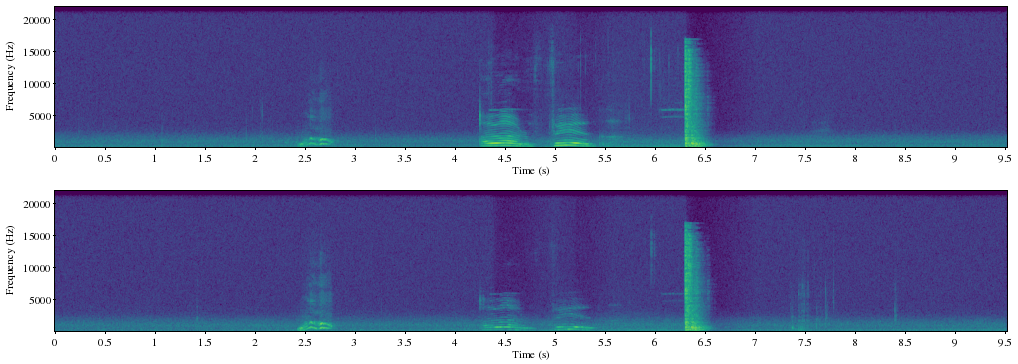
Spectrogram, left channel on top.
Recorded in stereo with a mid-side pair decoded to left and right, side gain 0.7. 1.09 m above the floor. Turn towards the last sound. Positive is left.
turn(degrees=5)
